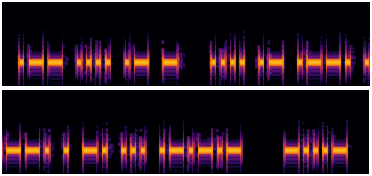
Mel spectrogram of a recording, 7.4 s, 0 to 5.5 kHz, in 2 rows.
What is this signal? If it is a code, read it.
Morse code, heard as a keyed tone, about 25 wpm, 600 Hz. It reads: WHAT HAPPENS. <BT>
